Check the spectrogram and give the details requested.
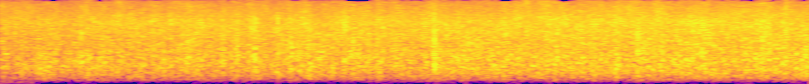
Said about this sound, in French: organisateurs de cette journée Escape Game, ce jour-là, sous la pluie, avec la pluie, malgré la pluie.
